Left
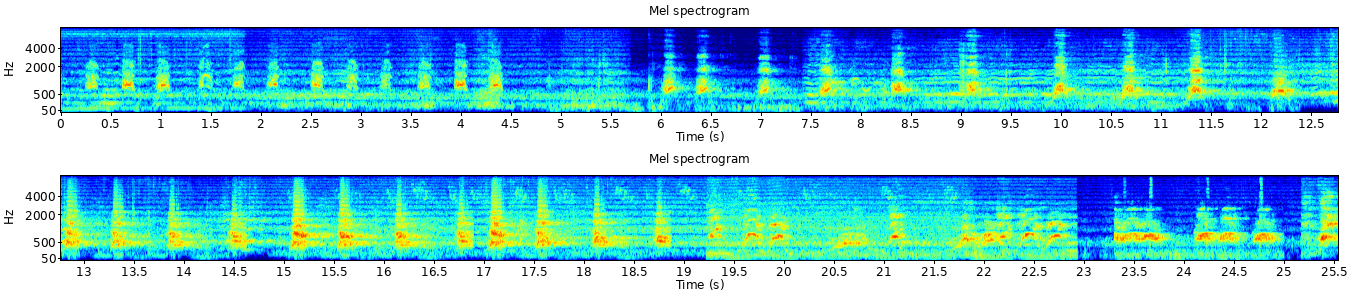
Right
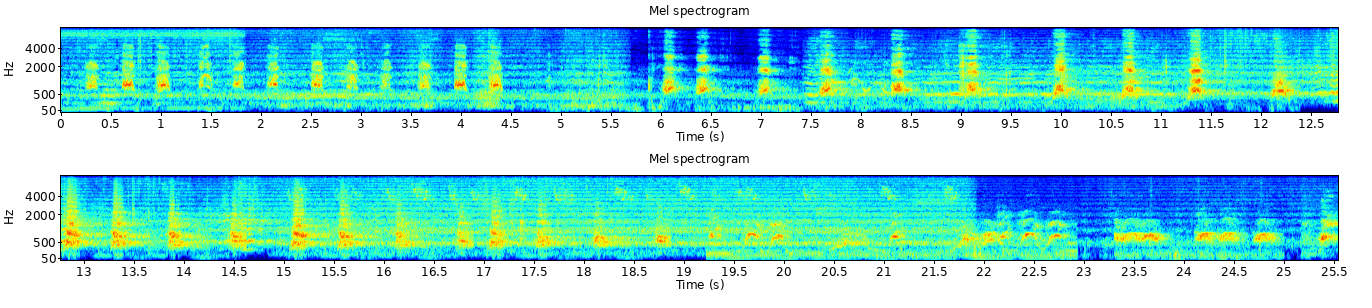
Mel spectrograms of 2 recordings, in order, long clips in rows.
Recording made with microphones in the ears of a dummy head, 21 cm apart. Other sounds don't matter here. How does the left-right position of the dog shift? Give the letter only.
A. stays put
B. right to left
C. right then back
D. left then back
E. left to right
B.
